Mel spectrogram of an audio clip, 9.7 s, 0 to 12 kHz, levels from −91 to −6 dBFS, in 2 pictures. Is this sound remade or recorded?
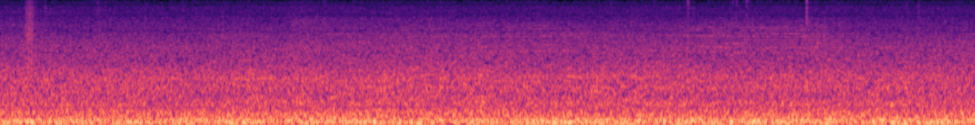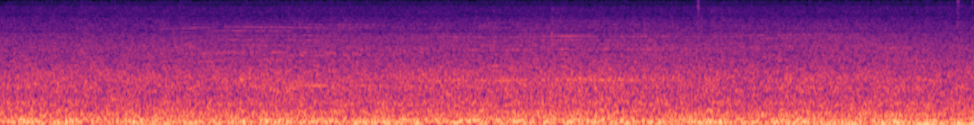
recorded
